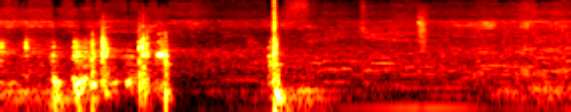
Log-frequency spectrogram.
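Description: Motorcycle engine running steadily at road speed under wind noise. A few short pitched sounds come in the first second or so, and a single sharp click about two seconds in.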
